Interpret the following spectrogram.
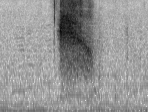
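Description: One short hiss about a second in, lasting about half a second and falling slightly in pitch, over faint background music.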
